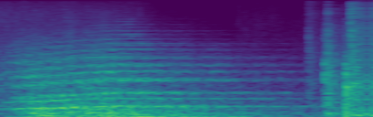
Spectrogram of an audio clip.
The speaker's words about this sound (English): When I say dairy farmer, we're going to run out and I'm going to slam the barn door and lock it, right?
